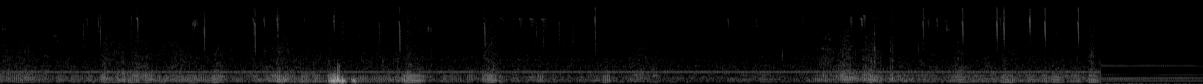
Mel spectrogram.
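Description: Hummingbirds crowding a feeder: wing hum swelling as birds fly close, with many short sharp chips, over a steady thin electrical hum. There is one low thump about three seconds in. About a second before the end the field sound cuts off and string music begins.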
